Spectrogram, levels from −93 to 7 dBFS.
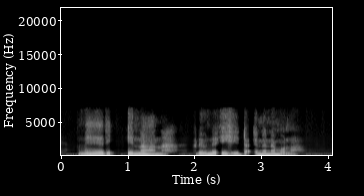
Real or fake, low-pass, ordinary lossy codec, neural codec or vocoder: fake; 7.2 kHz; none; codec, 24 kHz, 0.9 kbps, DualCodec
